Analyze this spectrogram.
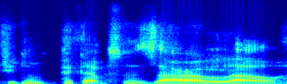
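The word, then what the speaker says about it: Xarel·lo: break rather this is zara low zara low it's how you pronounce it uh it thrives in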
